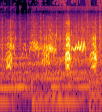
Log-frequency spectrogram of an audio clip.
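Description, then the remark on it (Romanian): Agitated birds squawk and honk in a noisy commotion, several harsh overlapping calls bursting out in quick succession over a low steady hum, moderately loud, as frightened chicks cry and hide under their mother's wings. “Au început să plângă și să se ascundă sub aripile mamei lor.”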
